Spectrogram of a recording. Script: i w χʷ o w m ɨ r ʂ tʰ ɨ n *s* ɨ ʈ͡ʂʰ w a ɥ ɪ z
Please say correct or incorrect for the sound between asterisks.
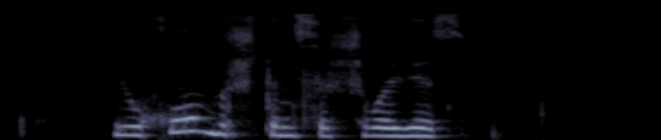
correct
